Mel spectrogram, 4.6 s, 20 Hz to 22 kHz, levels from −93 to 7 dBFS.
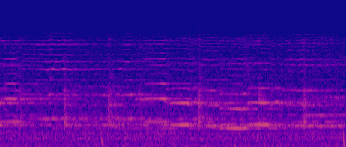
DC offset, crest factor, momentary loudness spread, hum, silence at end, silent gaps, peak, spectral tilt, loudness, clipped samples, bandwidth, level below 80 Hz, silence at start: under 0.1%; 16 dB; 7 LU; none; 0 s; none; -34 dBFS; -3 dB/octave; -49 LUFS; under 0.1%; 16 kHz; -70 dBFS; 0 s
